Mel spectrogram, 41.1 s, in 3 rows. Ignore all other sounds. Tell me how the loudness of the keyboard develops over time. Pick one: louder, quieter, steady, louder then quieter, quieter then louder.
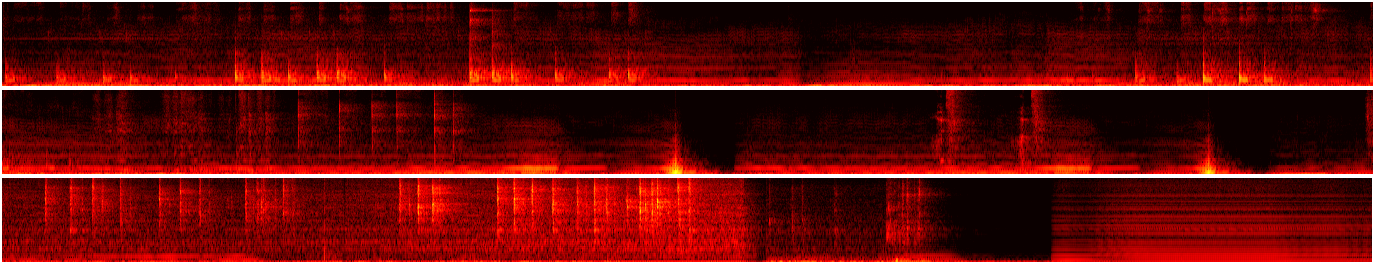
louder then quieter.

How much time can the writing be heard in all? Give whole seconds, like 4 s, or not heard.
14 s.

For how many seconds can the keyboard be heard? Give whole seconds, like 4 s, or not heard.
9 s.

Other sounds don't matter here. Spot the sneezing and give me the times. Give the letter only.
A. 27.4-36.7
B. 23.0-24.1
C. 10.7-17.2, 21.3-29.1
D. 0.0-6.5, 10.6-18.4
B.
